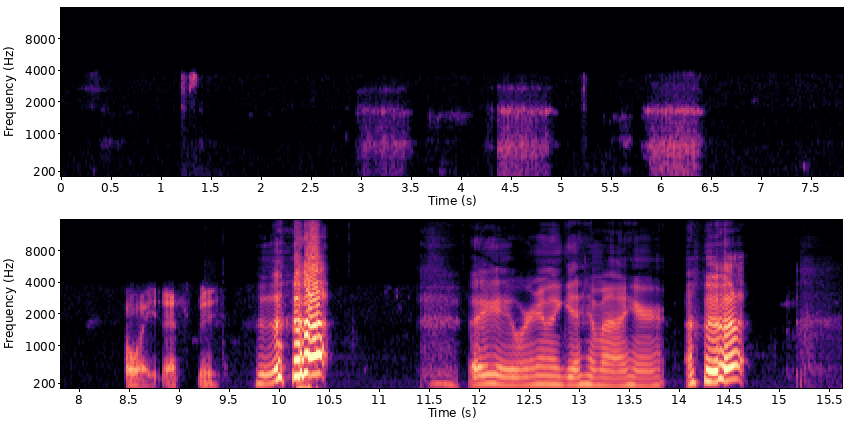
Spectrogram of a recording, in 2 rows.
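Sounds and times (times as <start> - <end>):
speech: 8.6 - 10.4, 11.9 - 14.7
laughter: 9.8 - 10.5
heavy raspy breaths through a phone line: 11.4 - 11.9, 15.2 - 15.6.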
